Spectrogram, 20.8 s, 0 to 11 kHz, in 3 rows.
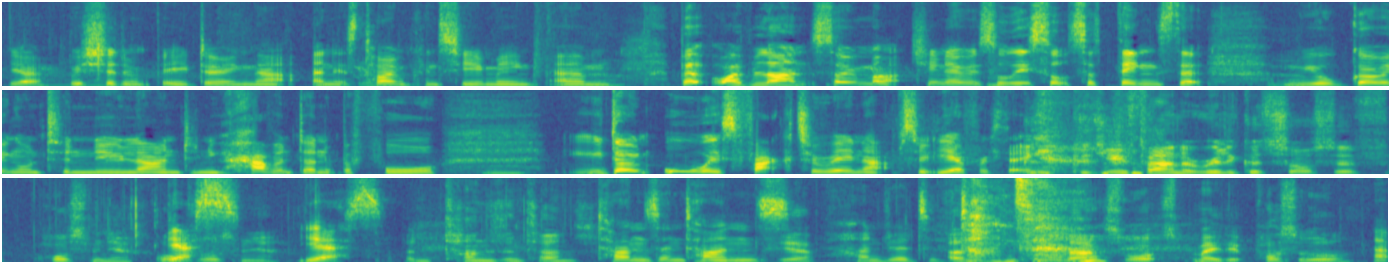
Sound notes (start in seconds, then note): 12.0 laughs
